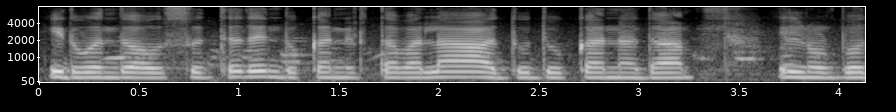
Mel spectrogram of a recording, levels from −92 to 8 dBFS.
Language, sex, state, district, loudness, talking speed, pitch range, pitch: Kannada, female, Karnataka, Bidar, -17 LUFS, 115 wpm, 195-215 Hz, 200 Hz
